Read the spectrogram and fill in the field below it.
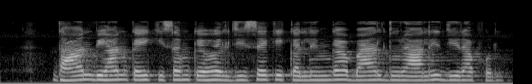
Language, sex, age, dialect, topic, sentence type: Chhattisgarhi, female, 18-24, Northern/Bhandar, agriculture, question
